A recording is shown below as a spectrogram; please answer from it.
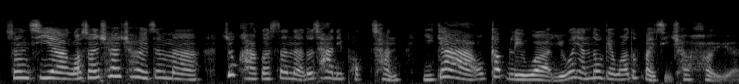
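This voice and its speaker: Woman acting a high-pitched, grumbling new mother. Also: brisk, hardly any pauses, a bit bright, dry recording. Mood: weary complaining. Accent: Hong Kong Cantonese. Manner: sighing, complaining, colloquial. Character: weary, grumbling new mother in a maternity ward. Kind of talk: amateur satirical radio drama acting.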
